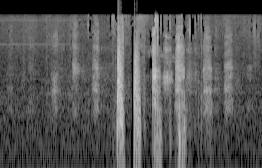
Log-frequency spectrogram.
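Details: Golden Retriever puppy, six weeks and five days old, gives a quick run of short, sharp yaps in the middle of the clip. Softer breathy huffs come before and after it against a quiet background.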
